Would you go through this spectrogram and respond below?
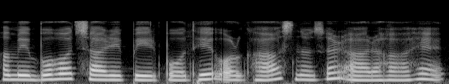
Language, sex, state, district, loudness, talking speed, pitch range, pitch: Hindi, female, Assam, Kamrup Metropolitan, -15 LUFS, 145 wpm, 200-235 Hz, 215 Hz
